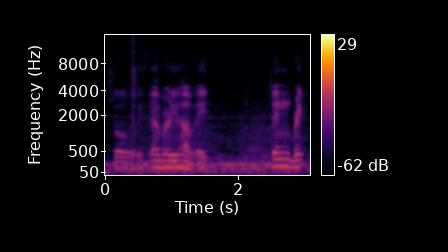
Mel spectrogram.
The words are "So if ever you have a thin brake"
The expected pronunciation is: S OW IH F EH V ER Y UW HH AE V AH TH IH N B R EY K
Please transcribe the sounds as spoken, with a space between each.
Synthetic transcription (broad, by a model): S OW IH F EH V ER Y UW HH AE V AH T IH N B R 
